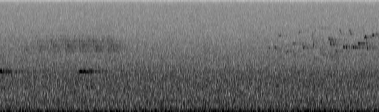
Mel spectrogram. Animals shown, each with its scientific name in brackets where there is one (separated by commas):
Ovenbird (Seiurus aurocapilla), Blue Jay (Cyanocitta cristata), Winter Wren (Troglodytes hiemalis)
